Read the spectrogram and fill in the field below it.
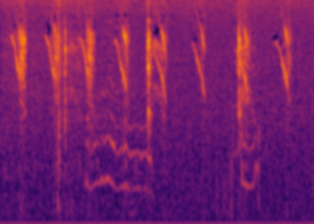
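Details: Day-old grey francolin chicks call with sharp, high downslurred cheeps at uneven intervals. Lower, wavering tonal notes run through the middle of the recording.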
